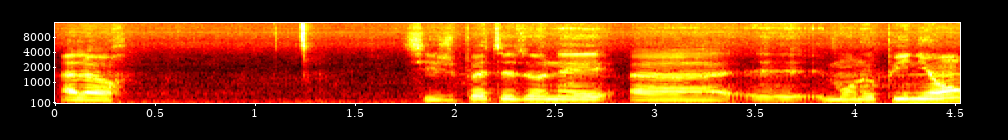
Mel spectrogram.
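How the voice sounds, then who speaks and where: In a non-native accent, a voice with a dark, mellow tone speaks at a very slow pace with ordinary pitch variation. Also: man. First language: not French (speaking French). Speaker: crypto video creator. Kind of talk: casual investment talk to camera. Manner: halting, many hesitations.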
